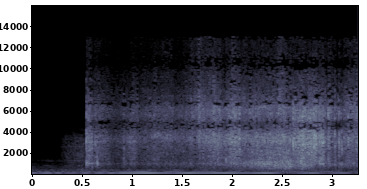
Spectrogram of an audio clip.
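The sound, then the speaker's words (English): Steady, hissy rustling fills a seemingly accidental voice message sent from a Facebook account, starting abruptly and growing slightly louder over a few seconds, with a low electrical hum underneath and no clear speech. “featuring much of the same rustling noises, as well as a muffled male voice speaking to the female and instructing her not to touch something.”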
